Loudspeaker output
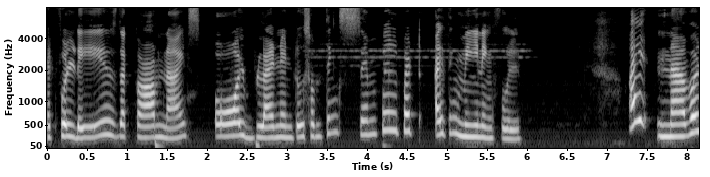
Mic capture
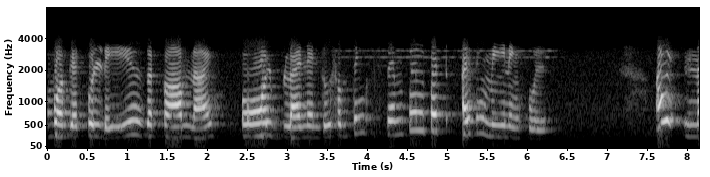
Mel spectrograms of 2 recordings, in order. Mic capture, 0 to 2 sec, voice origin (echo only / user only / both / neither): echo only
